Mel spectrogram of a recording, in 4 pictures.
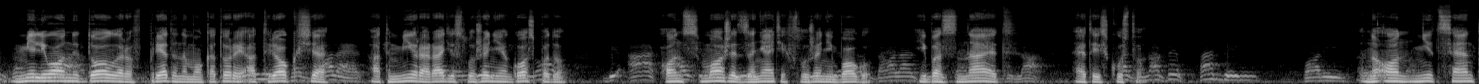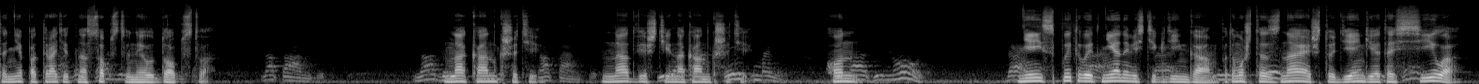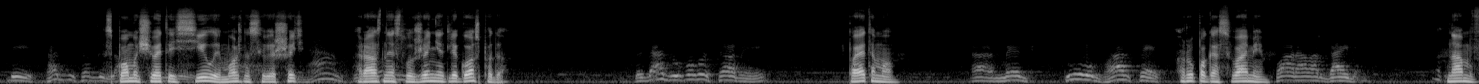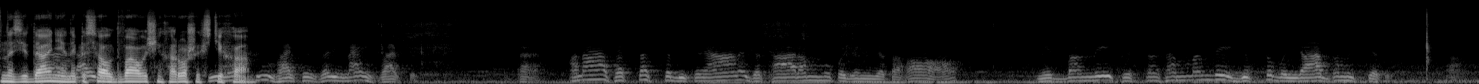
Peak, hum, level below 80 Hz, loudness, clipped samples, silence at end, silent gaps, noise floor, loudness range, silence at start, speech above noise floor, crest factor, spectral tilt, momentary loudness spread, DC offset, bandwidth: -4 dBFS; none; -58 dBFS; -23 LUFS; under 0.1%; 0.25 s; none; -55 dBFS; 17 LU; 0 s; 32 dB; 20 dB; -5.5 dB/octave; 20 LU; under 0.1%; 15.5 kHz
